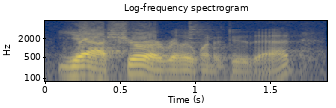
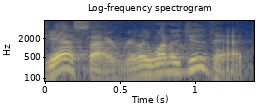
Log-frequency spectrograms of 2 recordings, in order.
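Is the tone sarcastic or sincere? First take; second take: sarcastic; sincere. First: It is said in a sarcastic tone. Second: It is said in a sincere tone.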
